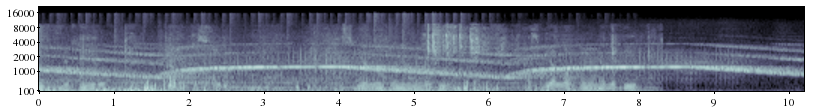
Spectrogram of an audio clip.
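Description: A siren wailing: its tone holds high, slides slowly down and swoops quickly back up, about every four and a half seconds. Voices sound beneath it for much of the time.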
